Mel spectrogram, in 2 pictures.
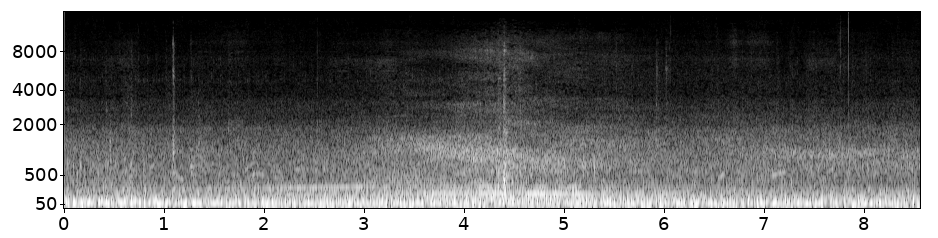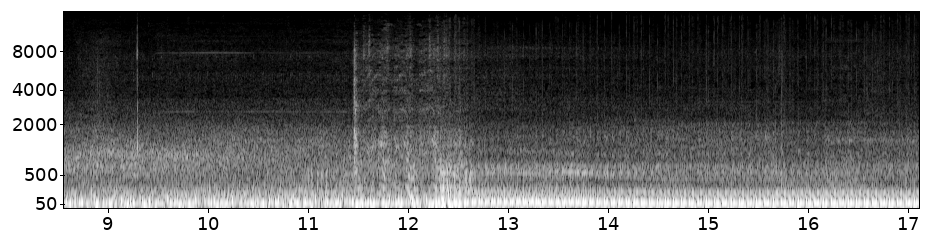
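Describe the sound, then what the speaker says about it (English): A 2018 Road Glide Ultra motorcycle with a Milwaukee-Eight engine is cranked by a weak, labored-sounding starter motor and catches around twelve seconds in, then idles steadily amid constant wind and road rumble. "that starter motor sounds a little asthmatic"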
